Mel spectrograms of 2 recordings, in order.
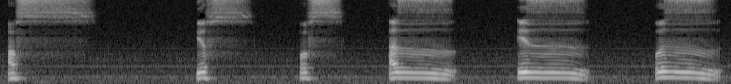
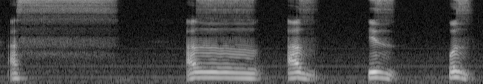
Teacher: صفیریه ځکه ورته ویل کیږي چې د دغو درو حروفو د اداینې په وخت کښې اواز د خولې څخه د شپېلکي په شان راوځي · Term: حروف صفیریه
